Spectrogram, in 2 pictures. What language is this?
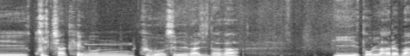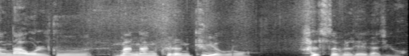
Korean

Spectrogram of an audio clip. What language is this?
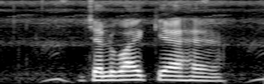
Hindi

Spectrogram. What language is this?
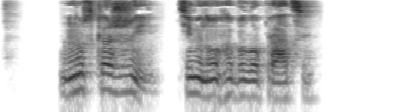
Belarusian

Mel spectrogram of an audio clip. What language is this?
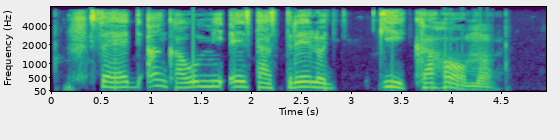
Esperanto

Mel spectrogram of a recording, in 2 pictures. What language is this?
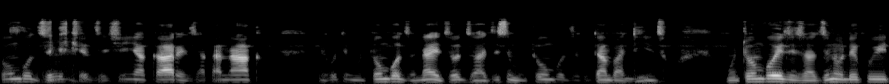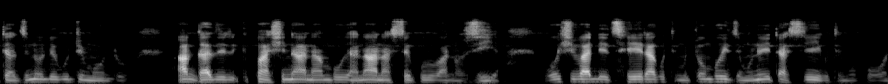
Ndau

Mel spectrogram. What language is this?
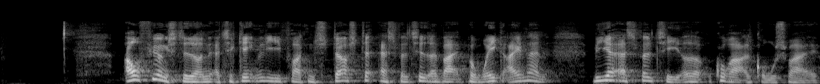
Danish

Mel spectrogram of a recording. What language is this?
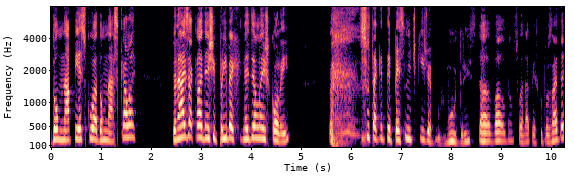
Slovak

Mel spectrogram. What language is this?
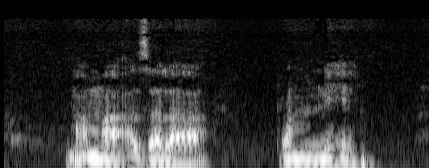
Mada (Cameroon)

